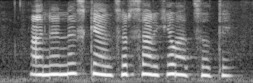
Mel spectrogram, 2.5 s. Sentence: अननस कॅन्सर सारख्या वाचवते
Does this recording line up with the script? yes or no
yes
